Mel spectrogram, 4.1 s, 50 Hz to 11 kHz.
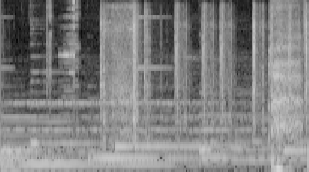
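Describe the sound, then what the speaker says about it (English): An old typewriter clacks in the survival-horror game Resident Evil 4, with several sharp key strikes and a carriage-like clunk over a sustained, moody musical background, heard alone without talking. "The classic typewriter."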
